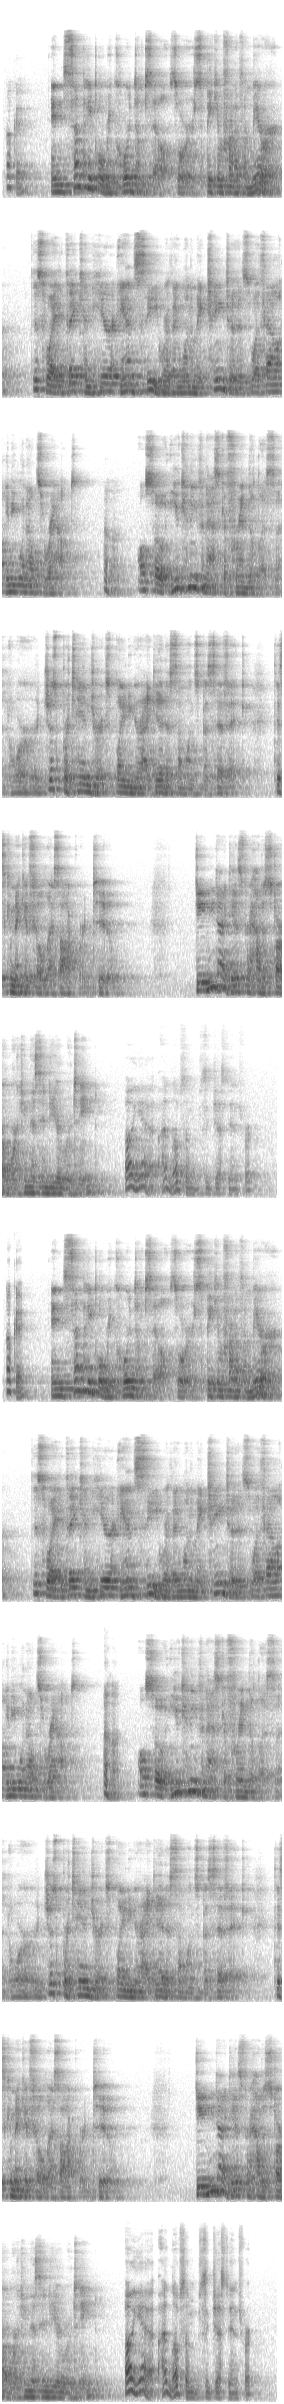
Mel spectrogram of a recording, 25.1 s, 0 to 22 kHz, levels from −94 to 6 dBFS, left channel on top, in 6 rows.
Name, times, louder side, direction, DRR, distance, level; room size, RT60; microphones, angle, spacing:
voice 1, 0.7-4.1 4.6-9.3 10.4-18.5 19.1-19.2 19.7-22.4, right 1 dB, 10° left, 2 dB, 1.0 m, -31 dB
voice 2, 22.8-24.7, right 6 dB, 80° right, 15 dB, 0.4 m, -34 dB
9.5 x 6.3 x 4.1 m, 1.2 s
head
